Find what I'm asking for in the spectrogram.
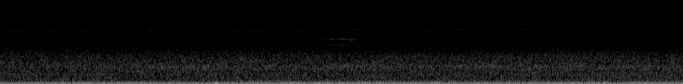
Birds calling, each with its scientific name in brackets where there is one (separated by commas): Blue Jay (Cyanocitta cristata)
